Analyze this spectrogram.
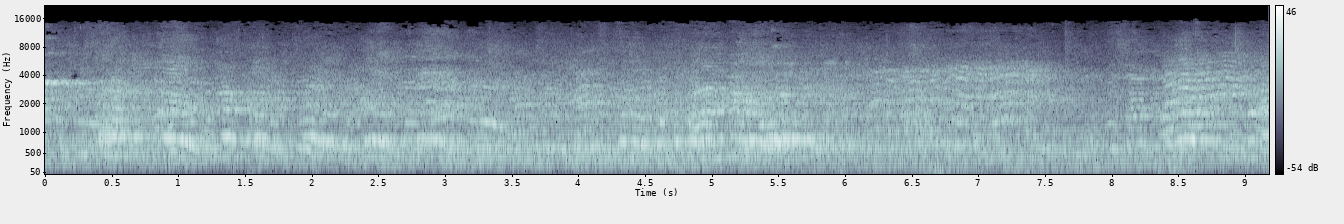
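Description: A crowd of spectators shouts and cheers in an echoing indoor hall.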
